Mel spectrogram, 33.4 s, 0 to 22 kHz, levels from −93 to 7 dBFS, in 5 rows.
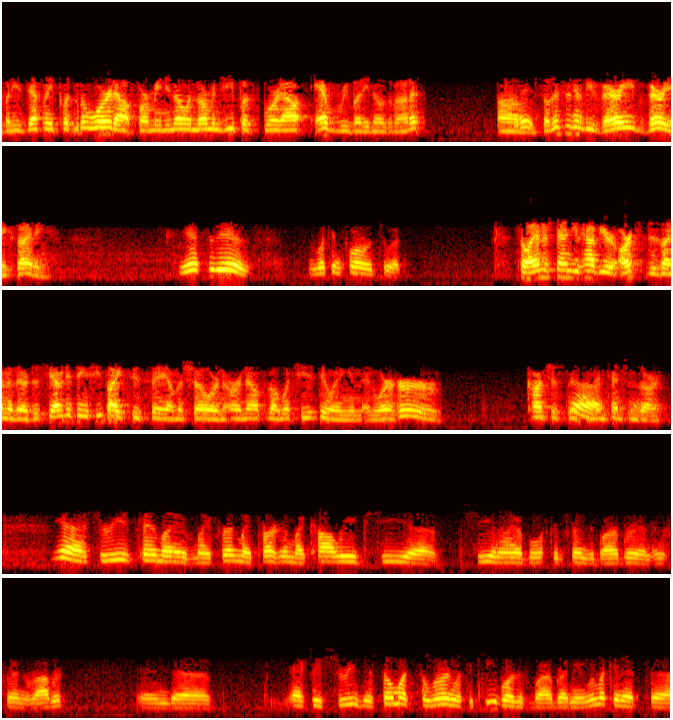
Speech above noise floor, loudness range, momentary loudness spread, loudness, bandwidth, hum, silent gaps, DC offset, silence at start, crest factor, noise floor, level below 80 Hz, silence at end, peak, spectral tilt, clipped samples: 46 dB; 8 LU; 14 LU; -22 LUFS; 2.9 kHz; none; none; under 0.1%; 0 s; 20 dB; -67 dBFS; -74 dBFS; 0 s; -2 dBFS; 1.5 dB/octave; under 0.1%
